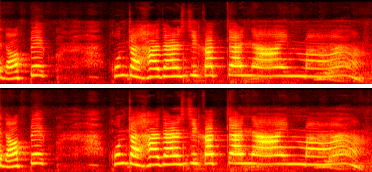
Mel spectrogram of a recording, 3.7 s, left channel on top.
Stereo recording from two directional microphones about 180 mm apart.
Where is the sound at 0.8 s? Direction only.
5° right (ahead or behind).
